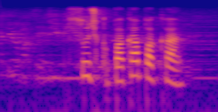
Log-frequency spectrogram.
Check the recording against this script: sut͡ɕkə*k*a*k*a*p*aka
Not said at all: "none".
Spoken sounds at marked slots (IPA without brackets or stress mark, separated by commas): p, k, p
